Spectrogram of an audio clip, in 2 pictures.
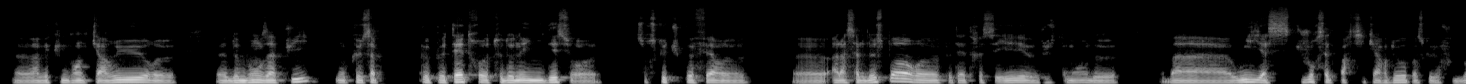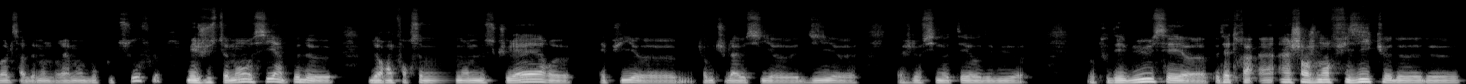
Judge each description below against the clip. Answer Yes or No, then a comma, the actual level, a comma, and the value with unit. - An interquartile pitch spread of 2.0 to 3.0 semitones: Yes, narrow, 2.6 semitones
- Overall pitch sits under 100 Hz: Yes, very low, 90 Hz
